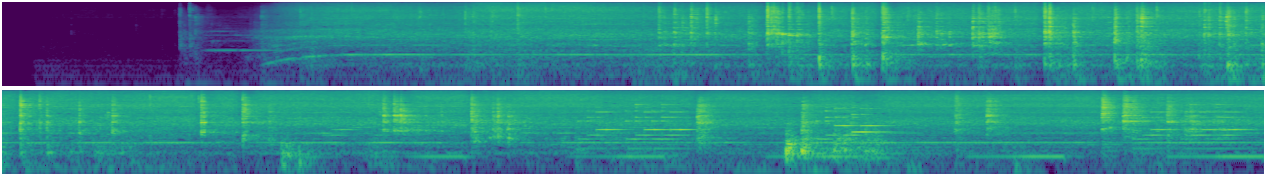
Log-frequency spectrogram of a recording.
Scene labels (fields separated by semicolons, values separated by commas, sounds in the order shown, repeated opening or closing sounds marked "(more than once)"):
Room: kitchen; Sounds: vacuum cleaner, cutlery and dishes, phone ringing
